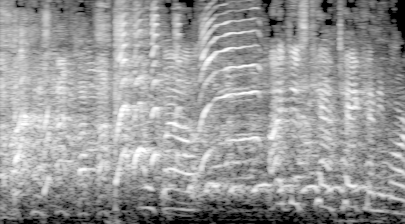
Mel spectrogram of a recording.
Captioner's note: laughter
